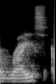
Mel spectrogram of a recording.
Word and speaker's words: Ryce: And you can see me on social media, on Facebook, it's Sundra Ryce, R-Y-C-E, Hardy.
